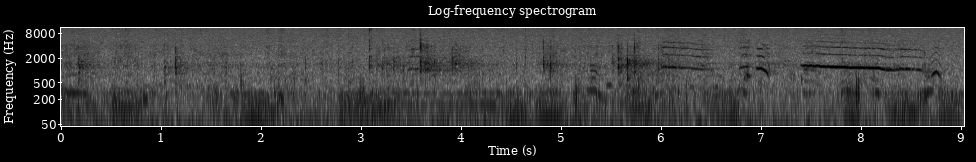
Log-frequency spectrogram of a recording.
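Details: Boars in front at 20:17 on 17 December 2022: a steady bed of low grunting, then thin drawn-out squeals from six seconds on, the longest a level whine near the end.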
